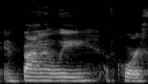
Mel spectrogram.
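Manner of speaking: ordinary talk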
